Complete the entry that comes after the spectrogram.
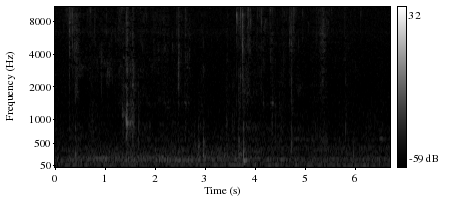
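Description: Very faint sounds of eating by hand: chewing, with a few scattered soft clicks as fingers work biryani in a steel tiffin box. A faint low hum sits underneath.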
